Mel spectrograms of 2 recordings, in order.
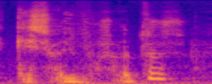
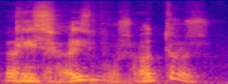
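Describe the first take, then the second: First: Hushed unvoiced whisper, much softer; a scornful whisper; whispered contempt. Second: Voiced again, slowed and deliberate; slow accusing question; slow scornful repeat. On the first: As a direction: breathe the question out in disgust. Ranting at government, drops to whisper. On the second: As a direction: repeat it aloud, slowly, with contempt. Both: Real, not acted.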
